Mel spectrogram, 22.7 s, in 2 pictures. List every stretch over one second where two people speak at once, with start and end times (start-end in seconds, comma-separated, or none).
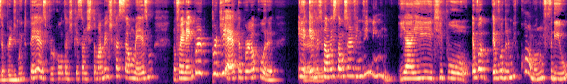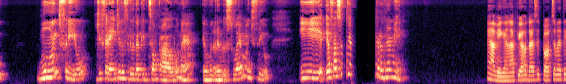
none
